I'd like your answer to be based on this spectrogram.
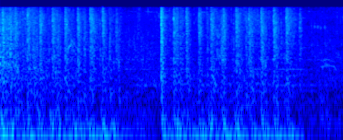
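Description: Rapid automatic gunfire in a first-person shooter video game, loud, dense bursts of shots with a sharp single report midway, close and continuous throughout.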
